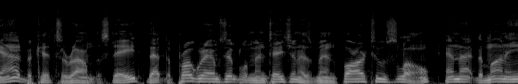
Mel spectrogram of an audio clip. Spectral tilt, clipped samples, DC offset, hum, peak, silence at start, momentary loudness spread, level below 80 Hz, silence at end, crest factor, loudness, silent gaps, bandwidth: -6.5 dB/octave; under 0.1%; under 0.1%; none; -22 dBFS; 0 s; 3 LU; -50 dBFS; 0 s; 14 dB; -35 LUFS; none; 16 kHz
